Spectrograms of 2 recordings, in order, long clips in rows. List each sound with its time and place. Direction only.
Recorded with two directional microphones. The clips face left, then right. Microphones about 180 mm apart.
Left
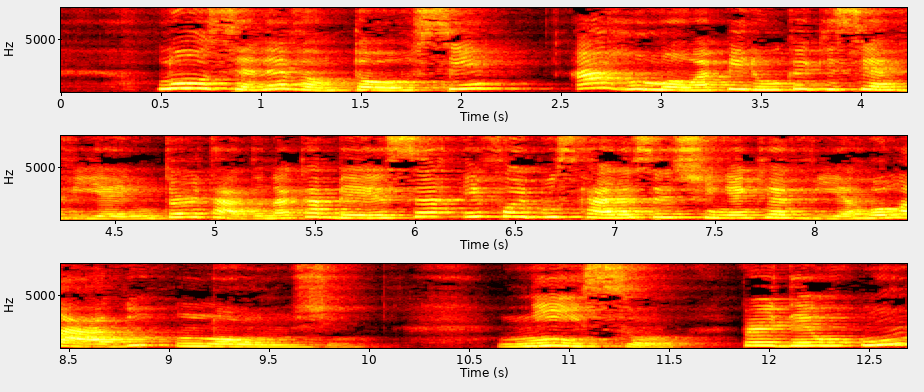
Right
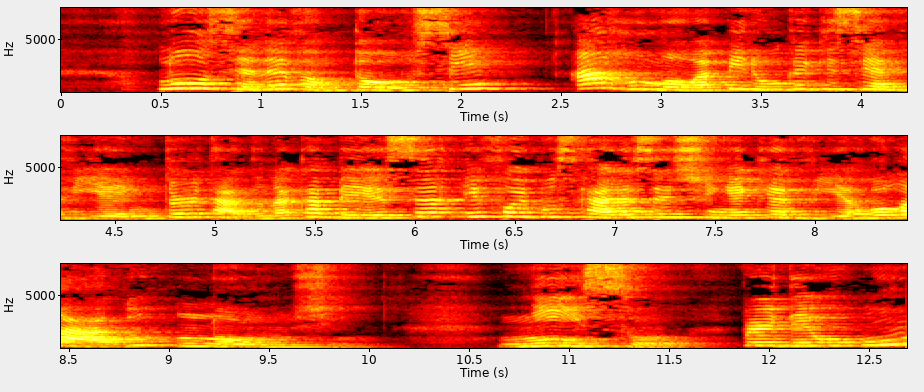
0.5 s a sound: 40° left (ahead or behind)
2.5 s a woman's voice: 35° left (ahead or behind)
10.8 s a woman's voice: 35° left (ahead or behind)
